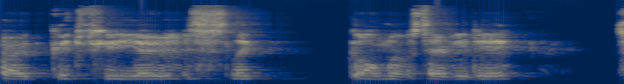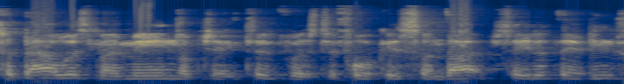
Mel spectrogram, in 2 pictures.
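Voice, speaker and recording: This man talks at a fairly quick pace. He has a Scottish accent. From Scotland. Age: 20s. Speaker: penetration tester. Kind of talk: interview. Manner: casual, many fillers.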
